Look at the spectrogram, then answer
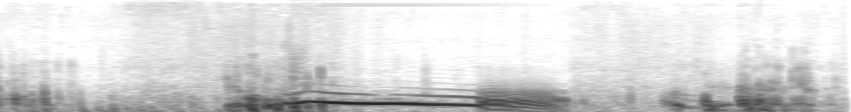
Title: Stomach Growling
